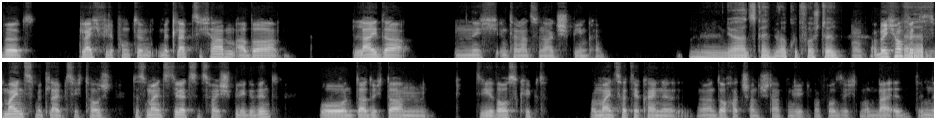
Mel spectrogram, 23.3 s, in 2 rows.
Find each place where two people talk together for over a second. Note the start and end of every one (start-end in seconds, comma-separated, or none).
none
